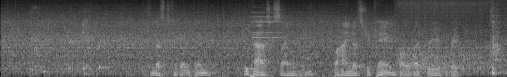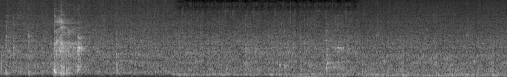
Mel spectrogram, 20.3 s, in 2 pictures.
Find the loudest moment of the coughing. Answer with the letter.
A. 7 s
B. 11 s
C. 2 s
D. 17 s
B.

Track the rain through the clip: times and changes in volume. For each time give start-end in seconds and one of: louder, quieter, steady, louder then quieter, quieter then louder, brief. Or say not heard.
0.0-20.2 steady.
